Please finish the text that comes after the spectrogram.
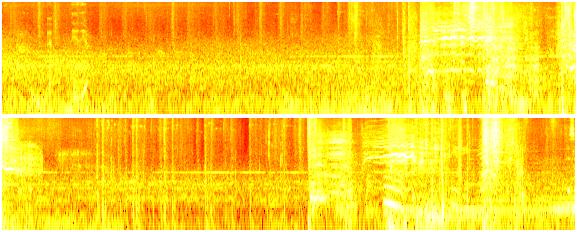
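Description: A horse in Skyrim, the video game, whinnies loudly twice, with hooves clip-clopping between the calls over a soft background hum.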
